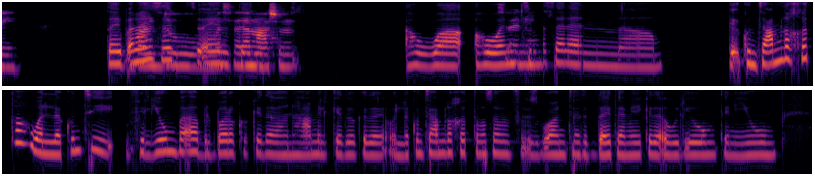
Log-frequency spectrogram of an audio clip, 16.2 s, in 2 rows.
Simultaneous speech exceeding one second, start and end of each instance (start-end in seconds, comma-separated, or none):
1.3-3.0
